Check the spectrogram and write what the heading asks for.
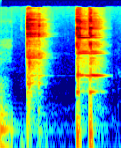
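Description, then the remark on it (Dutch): Two bright glass clinks ring out about three-quarters of a second apart in a New Year toast, each with a short shimmering decay, heard alone with no voices. “Op het nieuw jaar, jongens. Op goede eh, voornemens. De glazen er even bij.”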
